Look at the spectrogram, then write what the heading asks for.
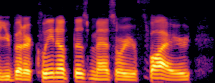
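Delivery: ordinary talk, nothing marked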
